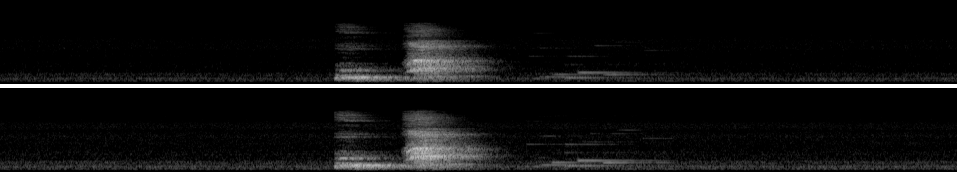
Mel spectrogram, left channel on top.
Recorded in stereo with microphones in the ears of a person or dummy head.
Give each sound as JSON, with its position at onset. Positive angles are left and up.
{"t": 3.3, "sound": "a shout", "side_deg": -55, "distance_m": 1.7}
{"t": 5.3, "sound": "a ringtone", "side_deg": -75, "distance_m": 1.2}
